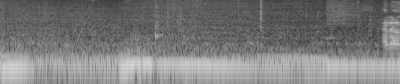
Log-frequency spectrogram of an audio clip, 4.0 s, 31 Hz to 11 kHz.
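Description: Audi RS6 C6's twin-turbo V10 heard from inside the cabin, pulling uphill. The engine note dips at the start, climbs again a little over a second in, then holds steady.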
